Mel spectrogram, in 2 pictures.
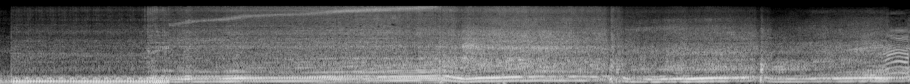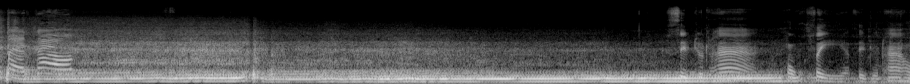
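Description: A 2500cc turbocharged pickup truck, about 1500 kg, races at a drag strip, its engine roaring loud and continuous with repeated rising revs and gear changes, while a commentator talks over it throughout.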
